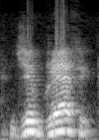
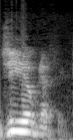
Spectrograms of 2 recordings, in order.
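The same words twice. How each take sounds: First: The stress is on the syllable gra. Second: The stress is not on the syllable gra. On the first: The speaker calls it right. "the stress will be put on second from end and it is gra" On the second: The speaker calls it wrong. "Not geographic. No, that is wrong"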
